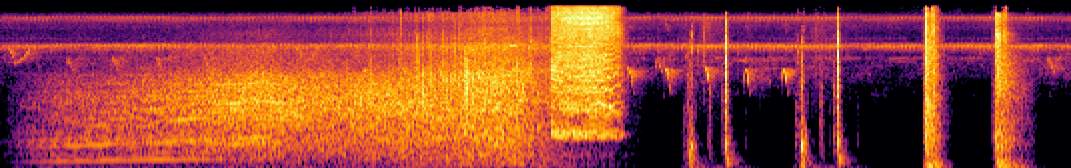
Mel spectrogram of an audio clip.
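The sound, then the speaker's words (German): A car speeds past on a road running along fields and a forest, building to a loud rush before stopping abruptly. Several sharp clicks and clunks follow, ending in two heavy door thuds as two men get out. “Ein Auto fährt blitzschnell vorbei. Es hält direkt vor mir an. Zwei Männer steigen aus.”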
